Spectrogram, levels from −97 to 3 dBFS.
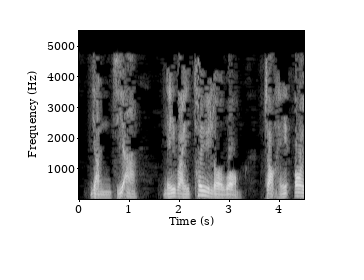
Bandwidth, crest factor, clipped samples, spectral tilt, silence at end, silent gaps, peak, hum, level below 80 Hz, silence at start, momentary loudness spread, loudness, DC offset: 5 kHz; 16 dB; under 0.1%; -9.5 dB/octave; 0 s; none; -2 dBFS; none; -46 dBFS; 0.2 s; 9 LU; -19 LUFS; under 0.1%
